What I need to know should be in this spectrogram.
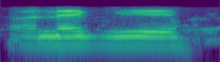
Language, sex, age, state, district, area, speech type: Maithili, female, 30-45, Bihar, Madhepura, rural, conversation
